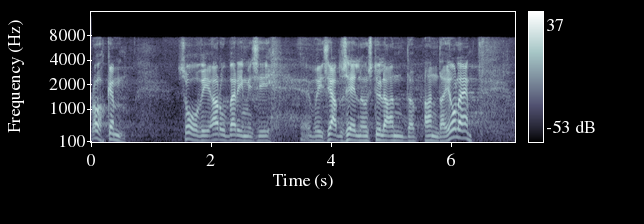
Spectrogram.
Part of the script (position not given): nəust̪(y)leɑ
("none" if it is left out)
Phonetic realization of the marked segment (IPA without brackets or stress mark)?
y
